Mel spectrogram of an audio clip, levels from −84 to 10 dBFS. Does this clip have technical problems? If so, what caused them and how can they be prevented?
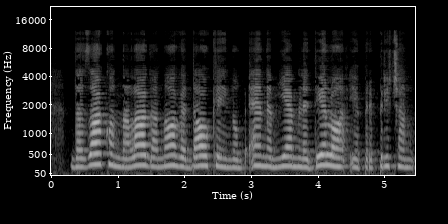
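Yes. Throughout, the speech sounds gritty and lispy on s sounds, with nothing above 12.3 kHz. This is likely HE-AAC compression at about 16 kbps: rebuilt treble misaligns harmonics. Prevent it by encoding at higher bitrate with plain AAC.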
